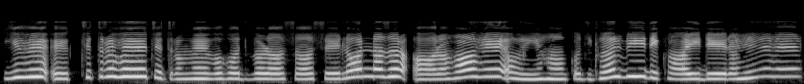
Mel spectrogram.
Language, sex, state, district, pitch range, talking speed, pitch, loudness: Hindi, female, Madhya Pradesh, Bhopal, 250-355 Hz, 170 wpm, 265 Hz, -14 LUFS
